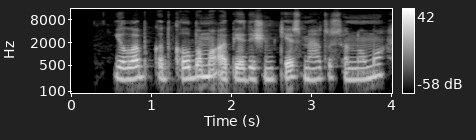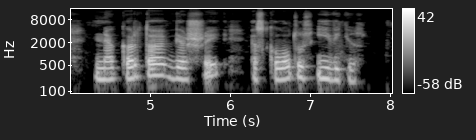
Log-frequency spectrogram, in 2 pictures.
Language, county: Lithuanian, Klaipėda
